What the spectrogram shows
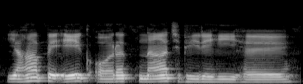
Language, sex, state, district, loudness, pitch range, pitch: Hindi, male, Jharkhand, Palamu, -17 LUFS, 120-145 Hz, 135 Hz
